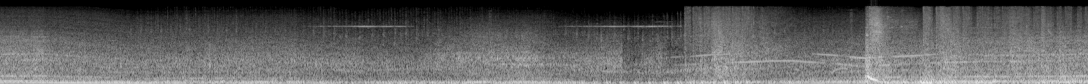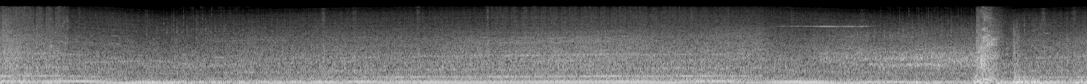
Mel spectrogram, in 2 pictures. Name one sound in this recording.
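Tyres crunch and hiss over snowy road.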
